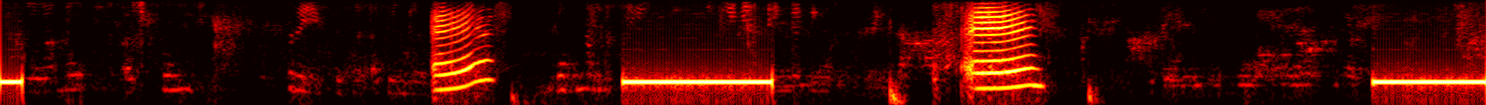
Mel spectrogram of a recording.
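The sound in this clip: Ringback tone of an outgoing phone call that goes unanswered. Long, steady mid-pitched beeps recur about every five seconds, with a person talking in the gaps between them.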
